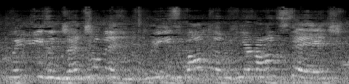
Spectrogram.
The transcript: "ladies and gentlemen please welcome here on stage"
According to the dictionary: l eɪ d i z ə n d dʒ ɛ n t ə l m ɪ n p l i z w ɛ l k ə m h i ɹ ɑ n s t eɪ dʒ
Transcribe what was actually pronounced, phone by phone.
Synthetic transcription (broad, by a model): l eɪ d i z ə n dʒ ɛ n t l m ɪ n p l i z w ɛ l k ə m h i ɹ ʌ n s t eɪ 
